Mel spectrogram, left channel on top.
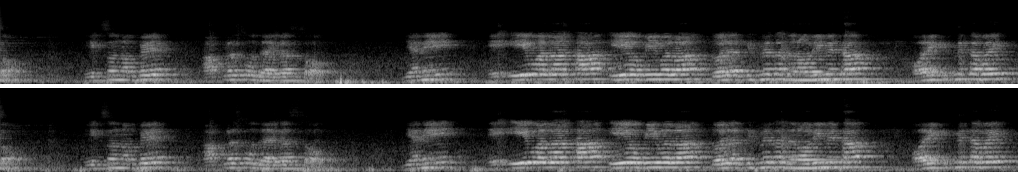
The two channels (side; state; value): both; normal; correlation 0.62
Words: 190 आप प्लस हो जाएगा 100। यानी ए वाला था, ए और बी वाला 2000 किसमें था? जनवरी में था। और ये किसमें था भाई?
